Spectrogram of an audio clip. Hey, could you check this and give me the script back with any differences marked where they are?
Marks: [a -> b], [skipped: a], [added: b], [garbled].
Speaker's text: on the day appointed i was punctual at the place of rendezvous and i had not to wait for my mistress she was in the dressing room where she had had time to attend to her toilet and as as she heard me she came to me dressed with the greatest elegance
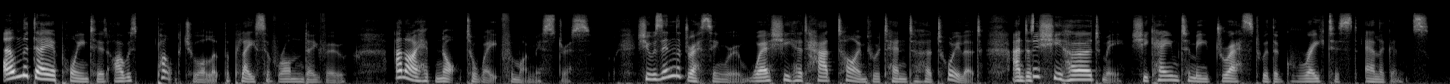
on the day appointed i was punctual at the place of rendezvous and i had not to wait for my mistress she was in the dressing room where she had had time to attend to her toilet and as as she heard me she came to me dressed with the greatest elegance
